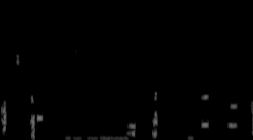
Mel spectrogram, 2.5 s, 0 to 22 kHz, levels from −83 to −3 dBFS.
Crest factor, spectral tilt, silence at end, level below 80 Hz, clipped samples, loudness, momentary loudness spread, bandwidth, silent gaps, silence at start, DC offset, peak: 22 dB; -5.5 dB/octave; 0.15 s; -78 dBFS; under 0.1%; -59 LUFS; 8 LU; 5 kHz; 0.06-0.29 s, 0.43-0.65 s, 1.36-1.85 s, 2.15-2.27 s; 0 s; under 0.1%; -36 dBFS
